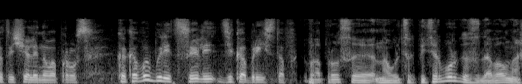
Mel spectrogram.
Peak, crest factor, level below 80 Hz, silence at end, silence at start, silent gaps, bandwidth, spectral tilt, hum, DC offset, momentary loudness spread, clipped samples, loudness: -8 dBFS; 14 dB; -42 dBFS; 0 s; 0 s; none; 9.4 kHz; -5 dB/octave; none; under 0.1%; 7 LU; under 0.1%; -22 LUFS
